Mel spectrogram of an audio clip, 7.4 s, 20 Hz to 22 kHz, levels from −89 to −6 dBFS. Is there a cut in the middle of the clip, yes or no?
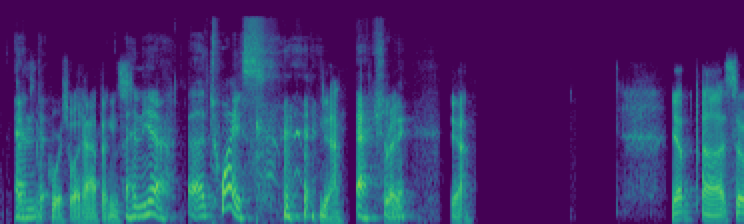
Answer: no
